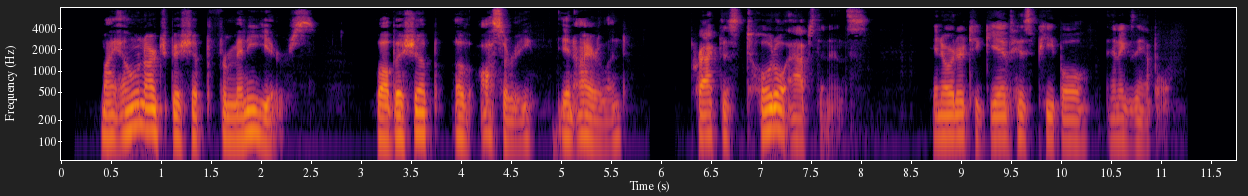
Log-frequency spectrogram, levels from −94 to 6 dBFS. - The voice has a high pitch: No, low, 115 Hz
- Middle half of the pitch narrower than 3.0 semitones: Yes, narrow, 2.6 semitones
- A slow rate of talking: Yes, slow, 115 wpm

